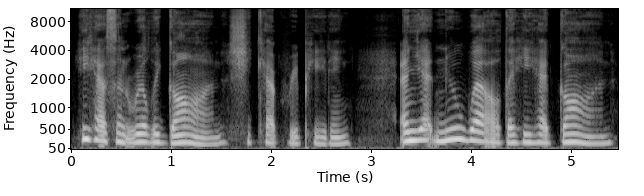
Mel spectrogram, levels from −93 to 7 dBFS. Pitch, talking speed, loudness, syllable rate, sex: 190 Hz, 165 wpm, -18 LUFS, 3.7 syllables/s, female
